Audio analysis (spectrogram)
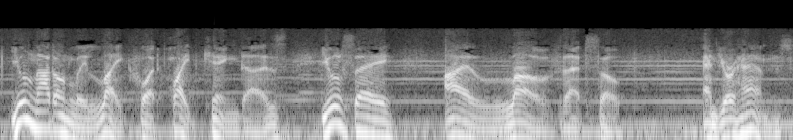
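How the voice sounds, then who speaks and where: A man announcing and narrating a 1940s radio serial from a script in a formal, theatrical, emphatic style. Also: low-pitched. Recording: muffled vintage 1940s radio recording. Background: music.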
